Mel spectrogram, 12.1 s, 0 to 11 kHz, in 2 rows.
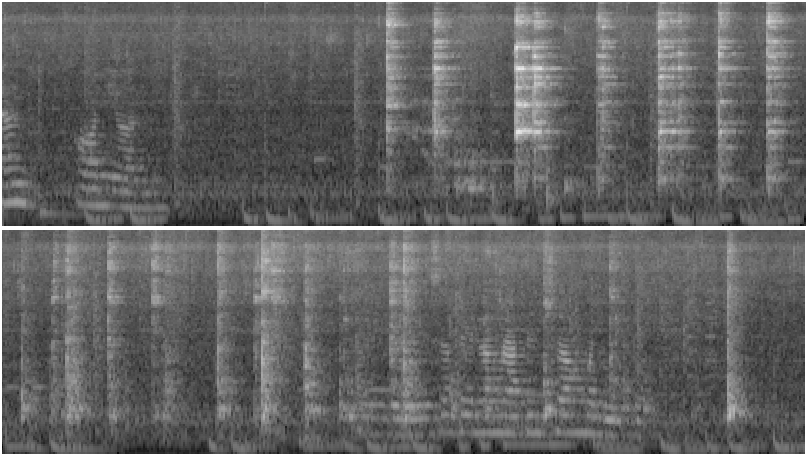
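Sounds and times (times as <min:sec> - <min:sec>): stirring in a pot: 0:01.6 - 0:12.0
metal spoon clinking on ceramic: 0:02.9 - 0:10.8.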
